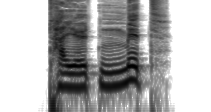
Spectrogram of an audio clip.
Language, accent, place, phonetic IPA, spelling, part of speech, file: German, Germany, Berlin, [ˌtaɪ̯ltn̩ ˈmɪt], teilten mit, verb, De-teilten mit.ogg
- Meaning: inflection of mitteilen: 1. first/third-person plural preterite 2. first/third-person plural subjunctive II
